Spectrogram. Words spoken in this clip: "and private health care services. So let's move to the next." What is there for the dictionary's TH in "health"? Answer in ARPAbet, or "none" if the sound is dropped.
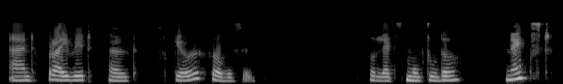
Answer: S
